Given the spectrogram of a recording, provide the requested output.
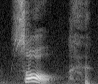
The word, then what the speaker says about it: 서울: 한국 사람들이 서울 그러는 거하고요.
